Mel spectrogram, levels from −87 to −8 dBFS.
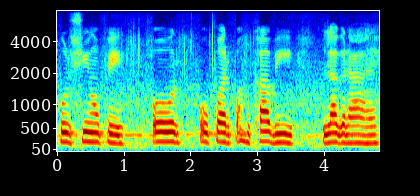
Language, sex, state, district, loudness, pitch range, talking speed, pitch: Hindi, female, Haryana, Jhajjar, -13 LUFS, 180-205 Hz, 110 wpm, 190 Hz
